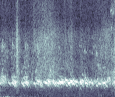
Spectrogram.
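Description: Geese on a backyard farm calling, a steady nasal honking chorus held through the whole stretch at moderate distance, with no talk over it.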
